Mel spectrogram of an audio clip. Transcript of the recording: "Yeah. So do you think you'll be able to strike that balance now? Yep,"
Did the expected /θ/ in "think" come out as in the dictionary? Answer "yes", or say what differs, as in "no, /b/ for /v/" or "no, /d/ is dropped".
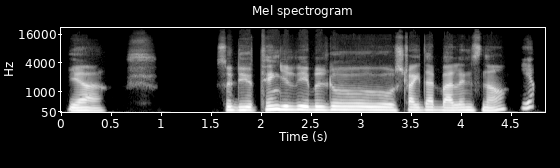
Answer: no, /t/ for /θ/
